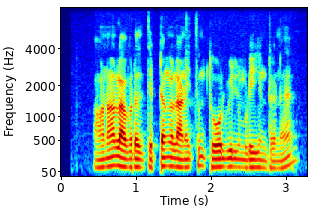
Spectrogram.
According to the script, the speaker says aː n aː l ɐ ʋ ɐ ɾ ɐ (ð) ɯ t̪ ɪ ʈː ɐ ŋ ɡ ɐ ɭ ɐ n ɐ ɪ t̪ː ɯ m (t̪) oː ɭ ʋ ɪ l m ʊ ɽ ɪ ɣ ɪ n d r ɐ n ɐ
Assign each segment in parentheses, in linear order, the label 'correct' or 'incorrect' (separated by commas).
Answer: correct, correct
